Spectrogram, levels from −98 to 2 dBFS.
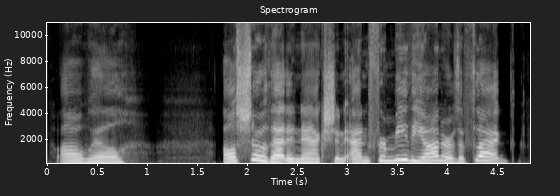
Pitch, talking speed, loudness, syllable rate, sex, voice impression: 270 Hz, 185 wpm, -17 LUFS, 4.9 syllables/s, female, very feminine, adult-like, slightly middle-aged, very thin, slightly relaxed, slightly weak, bright, soft, clear, slightly fluent, slightly raspy, slightly cool, very intellectual, refreshing, sincere, slightly calm, friendly, reassuring, slightly unique, slightly elegant, slightly wild, lively, kind, slightly modest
